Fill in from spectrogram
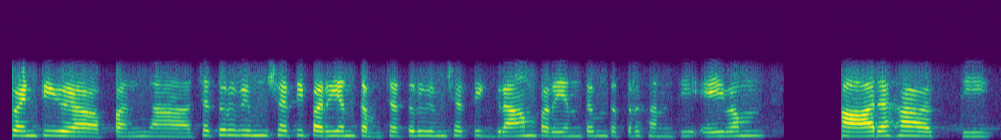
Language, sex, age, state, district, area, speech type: Sanskrit, female, 30-45, Andhra Pradesh, Visakhapatnam, urban, conversation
